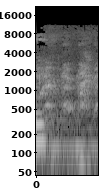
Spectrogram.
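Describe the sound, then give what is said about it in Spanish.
Dogs bark at a home in a quick, overlapping burst, fairly loud, with a slight whiny edge to some of the yaps and no one speaking. “el podcast, como podrán escuchar, hoy decidí grabar, por, los, por lo tanto, los perros ladran se escuchará el reggaetón de fondo, eh, mi lavadora y todo ese sonido ambiental que pues es para que ustedes se sientan como en mi casa.”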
